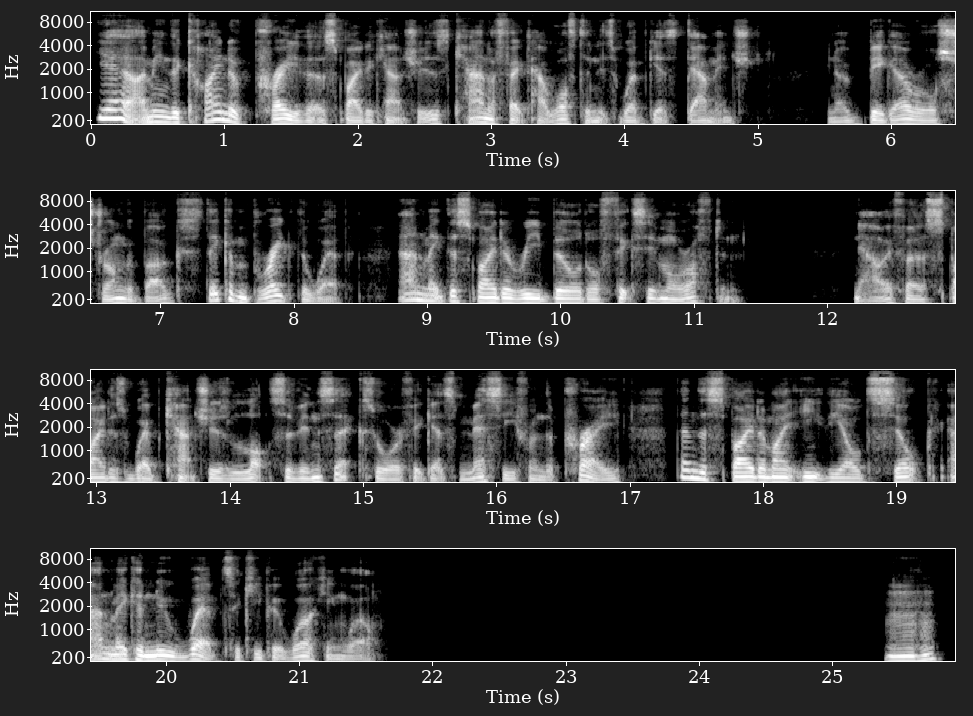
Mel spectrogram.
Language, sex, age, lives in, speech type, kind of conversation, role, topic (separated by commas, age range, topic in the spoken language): English, male, 40-44, United States, read, expert-assistant, expert, How does a spider spin its web?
